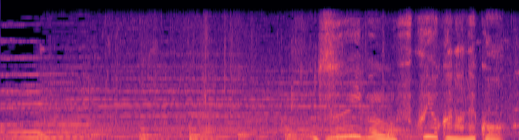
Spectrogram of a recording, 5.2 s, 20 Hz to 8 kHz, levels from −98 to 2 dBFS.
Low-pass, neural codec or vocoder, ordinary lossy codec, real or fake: 7.2 kHz; none; none; real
